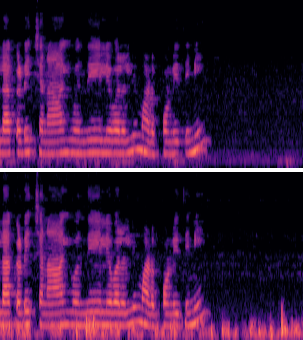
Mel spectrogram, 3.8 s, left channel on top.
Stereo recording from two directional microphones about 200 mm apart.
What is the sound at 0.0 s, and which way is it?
Speech, 10° right (ahead or behind).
